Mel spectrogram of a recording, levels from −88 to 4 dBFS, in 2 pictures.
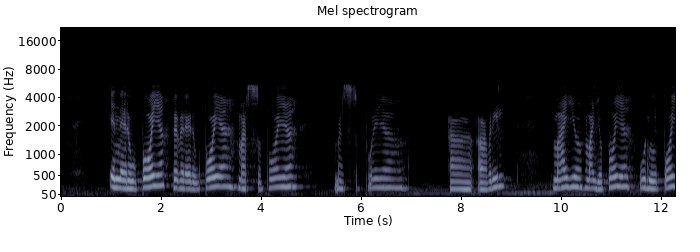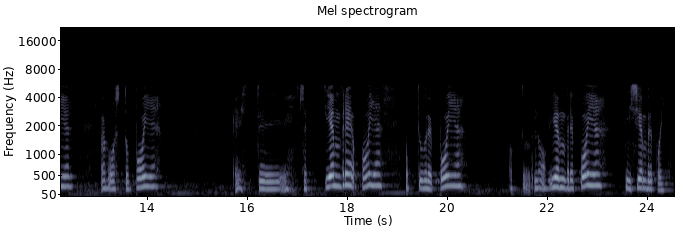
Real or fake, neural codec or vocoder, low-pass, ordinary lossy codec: fake; codec, 16 kHz, 4 kbps, X-Codec, HuBERT features, trained on balanced general audio; 5.4 kHz; none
